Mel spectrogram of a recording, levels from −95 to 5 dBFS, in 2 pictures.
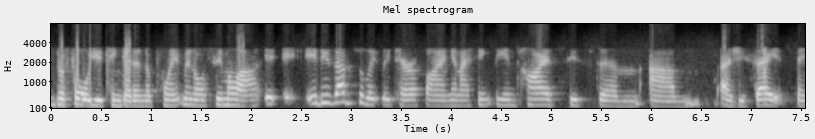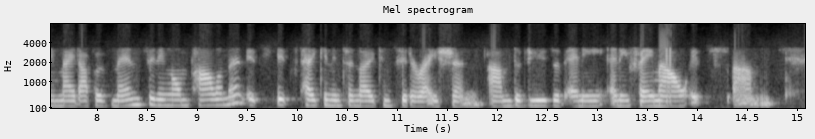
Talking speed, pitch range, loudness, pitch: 190 wpm, 175-205 Hz, -15 LUFS, 185 Hz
